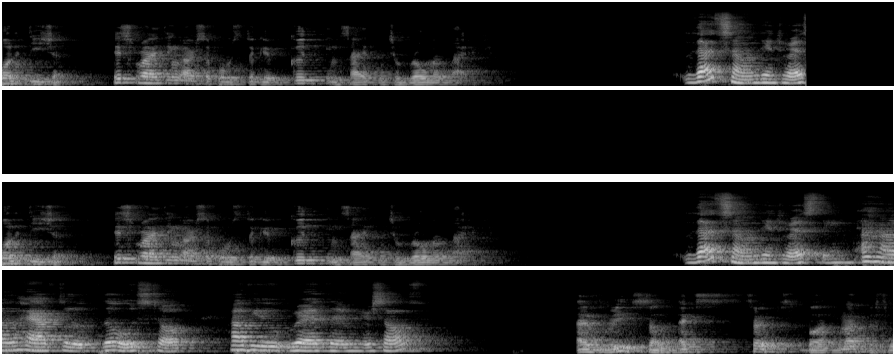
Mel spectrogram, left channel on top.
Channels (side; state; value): left; drops out; at 8.1 s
